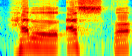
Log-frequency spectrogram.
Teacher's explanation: lam sukun bertemu dengan alif, jelas ya.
